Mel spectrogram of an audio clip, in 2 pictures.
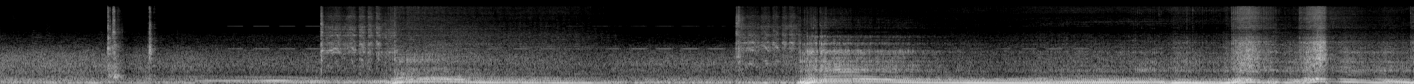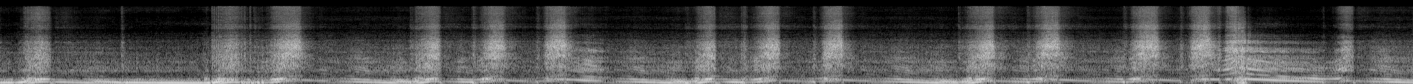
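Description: Ferrari California's 4.3-litre V8, heard at its quad exhaust tips: after a couple of sharp clicks about a second in, the engine rises and falls a few times. About eight seconds in it flares loudly, then settles. From about twelve seconds in it is blipped repeatedly, more than one quick rev a second.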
